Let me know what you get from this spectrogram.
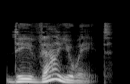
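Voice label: "devaluate", British English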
